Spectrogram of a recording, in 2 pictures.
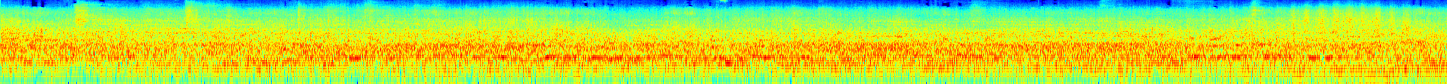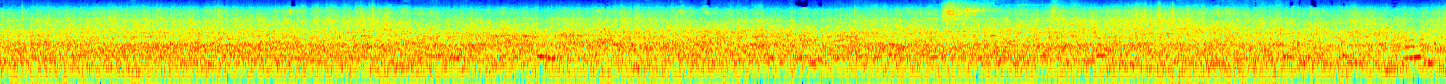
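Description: Freight cars of a long mixed train rolling past close by: a steady rumble and rattle of steel wheels on the rails, with the clickety-clack of wheels over rail joints.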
